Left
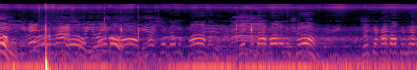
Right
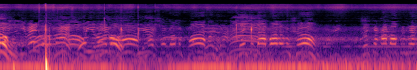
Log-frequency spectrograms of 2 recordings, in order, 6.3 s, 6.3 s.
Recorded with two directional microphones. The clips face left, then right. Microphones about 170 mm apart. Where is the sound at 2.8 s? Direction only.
Centre (ahead or behind).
